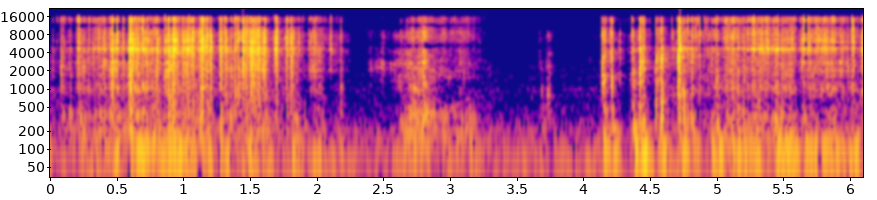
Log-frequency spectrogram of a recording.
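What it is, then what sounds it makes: Dry bar of soap being scraped and cut. A small knife scrapes and cuts small cubes from a solid, hand-sized rectangular bar of dry red soap with a scored grid surface, held in one hand. The result is bright, crisp crunching and scratching in dense bursts, with a quieter stretch of soft scraping in the middle before the cutting picks up again.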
